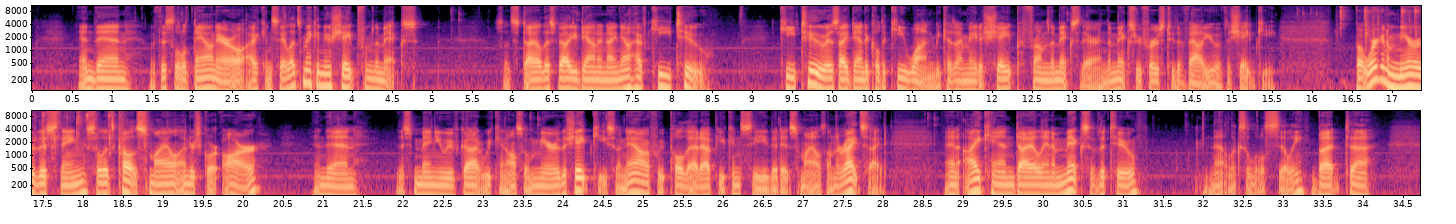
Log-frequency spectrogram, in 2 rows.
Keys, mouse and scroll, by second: 1.8-4.0 drag, 5.3 click, 6.2 click, 7.5 click, 9.4-13.0 drag, 13.8 click, 14.4 click, 15.9 click, 16.0-19.5 drag, 21.1-23.8 drag, 24.6-27.9 drag, 28.6 click, 29.2-34.7 drag.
